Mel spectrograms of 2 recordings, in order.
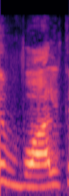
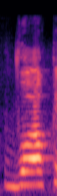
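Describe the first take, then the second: First: वॉल्क with l heard before k; sounded l. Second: वॉक as "wawk", with no l; silent l. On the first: Teacher shows the reading to avoid, sounded l. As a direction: put an audible l into वॉल्क. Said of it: "इसे वॉल्क नहीं". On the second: Teacher gives learners an example, l silent. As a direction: say वॉक leaving the l out. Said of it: "एल silent होता है". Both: Shown as a demonstration.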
